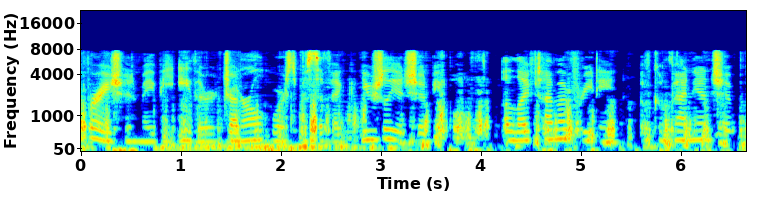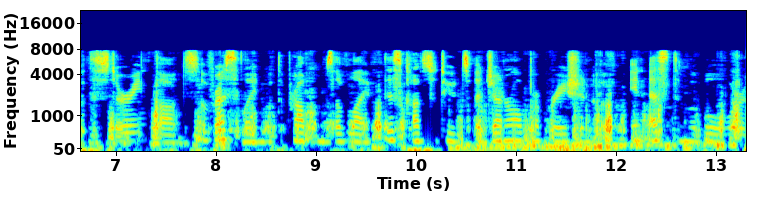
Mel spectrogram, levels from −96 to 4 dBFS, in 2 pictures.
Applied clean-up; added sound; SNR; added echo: classical method Wiener filter.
